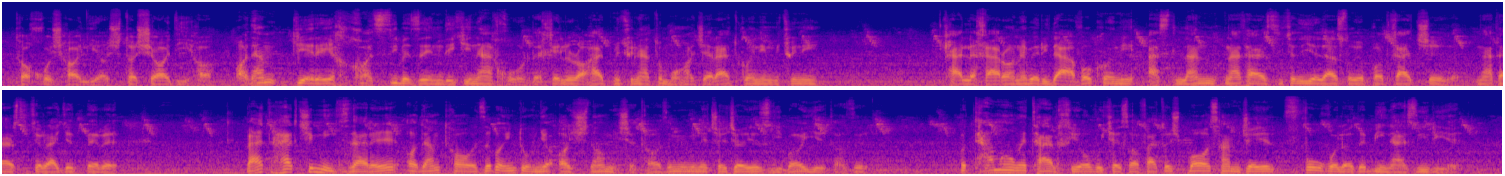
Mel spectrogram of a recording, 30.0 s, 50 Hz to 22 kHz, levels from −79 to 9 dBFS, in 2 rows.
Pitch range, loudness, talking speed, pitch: 85-95 Hz, -23 LUFS, 125 wpm, 90 Hz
